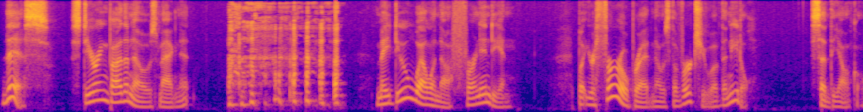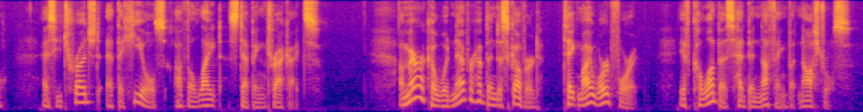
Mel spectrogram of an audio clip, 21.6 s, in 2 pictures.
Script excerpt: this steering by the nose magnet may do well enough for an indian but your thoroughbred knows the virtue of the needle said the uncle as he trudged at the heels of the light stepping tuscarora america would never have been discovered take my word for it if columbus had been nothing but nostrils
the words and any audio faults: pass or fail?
fail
